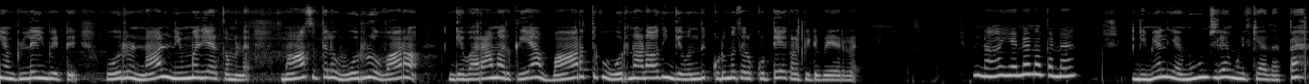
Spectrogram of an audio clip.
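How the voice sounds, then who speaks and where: A woman's voice: high-pitched, fairly quick, darkish tone, close to an everyday voice. A woman voicing an exasperated grown son in a family skit, bitter and reproachful.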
